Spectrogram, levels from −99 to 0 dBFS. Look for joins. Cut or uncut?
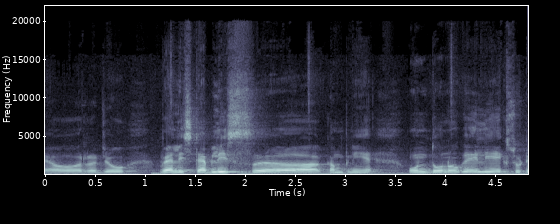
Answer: uncut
